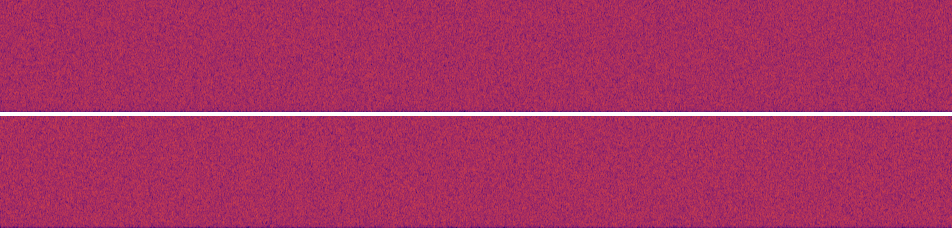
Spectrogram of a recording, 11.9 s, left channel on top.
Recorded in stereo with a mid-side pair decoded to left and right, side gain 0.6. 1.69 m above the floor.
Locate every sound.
Only background noise.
